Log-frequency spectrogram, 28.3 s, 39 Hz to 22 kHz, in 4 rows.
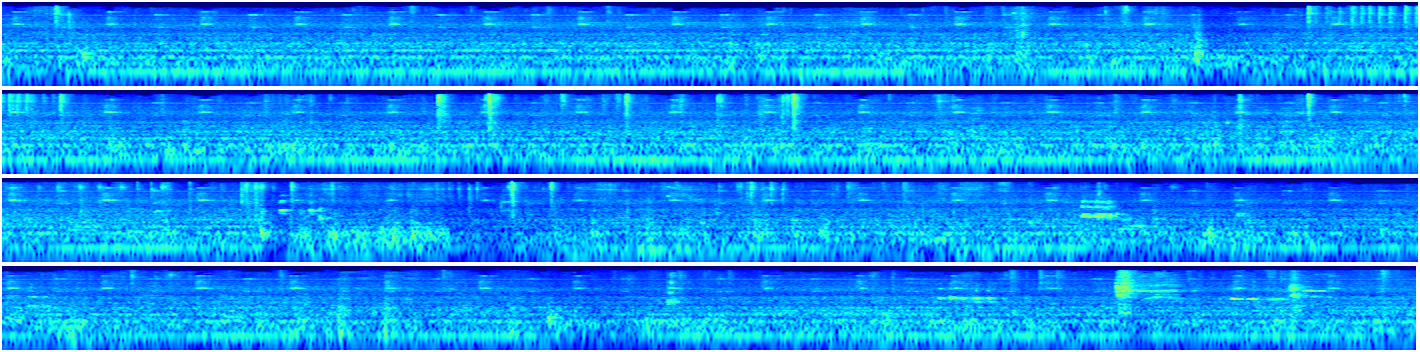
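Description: Ride noise inside a JR 415 series electric train: a steady low hum and rumble of wheels on rail, with scattered clacks as the wheels cross rail joints and points. Brief high wheel squeals come now and then in the second half.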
